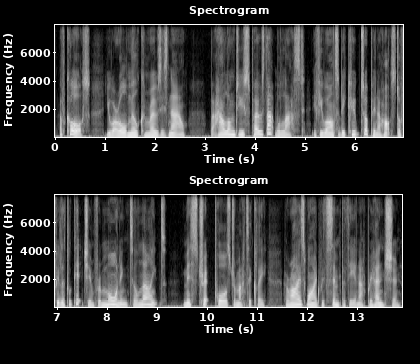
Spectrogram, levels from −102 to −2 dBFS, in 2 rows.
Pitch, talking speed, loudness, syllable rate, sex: 170 Hz, 200 wpm, -18 LUFS, 5.5 syllables/s, female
